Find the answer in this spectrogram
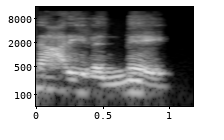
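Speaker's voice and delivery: mean, nasty voice. Voicing the stepfather coming into thursday's world, in a nasty voice. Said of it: "I come in with this nasty voice".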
